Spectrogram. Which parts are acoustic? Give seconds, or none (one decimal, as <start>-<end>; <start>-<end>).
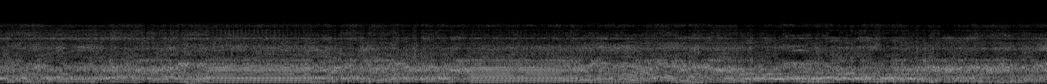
2.1-3.1; 4.7-5.8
